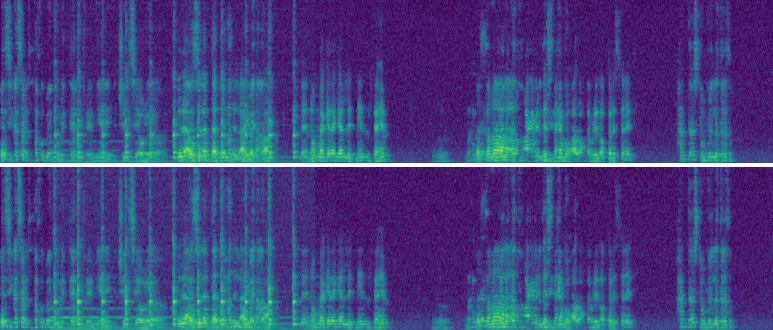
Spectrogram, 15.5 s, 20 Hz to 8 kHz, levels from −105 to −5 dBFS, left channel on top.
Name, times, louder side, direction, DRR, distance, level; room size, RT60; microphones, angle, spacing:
voice 1, 0.0-3.3 3.6-5.4 8.6-8.9 9.3-11.4 13.5-14.6, right 3 dB, 35° right, 0.5 m, -37 dB
sound 1, 1.0-4.1 4.4-5.1 5.4-5.5 5.8-6.0, right 7 dB, 90° right, 0.6 m, -33 dB
voice 2, 3.5-5.4 6.0-7.8 9.5-12.6, left 3 dB, 30° left, 0.5 m, -32 dB
3.0 x 2.8 x 2.8 m
head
